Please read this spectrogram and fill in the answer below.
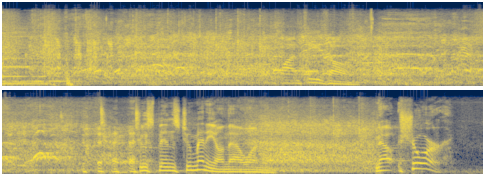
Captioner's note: band playing; clapping in time to music; cheering; laughter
